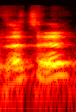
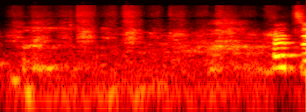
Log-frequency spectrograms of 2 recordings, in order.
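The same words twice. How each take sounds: First: Said in the usual way. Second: That's it whispered, higher and softer; sly whisper. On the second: Acted. Teasing cohost about wanting the tip, sly whisper.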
